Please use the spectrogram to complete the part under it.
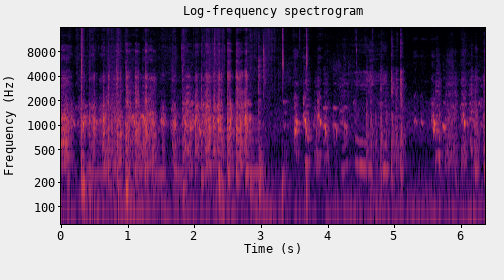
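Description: Chickens cluck and murmur in a newly finished coop, close and busy, while a person talks over them, with shuffling and movement in between.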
